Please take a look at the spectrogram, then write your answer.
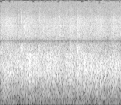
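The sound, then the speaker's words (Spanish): A crowd claps steadily together in applause for God, a dense, continuous patter of many hands that holds at an even level throughout, with no voices rising above it. “Can you give God a strong round of applause?”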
